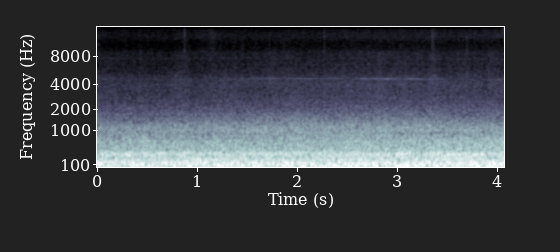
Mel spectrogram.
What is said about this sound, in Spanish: Coche, vale, voy con el coche, ahora mismo voy por la autopista. Voy a escuchar un momentín, un poquito de silencio por mi parte para ver el ruido.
